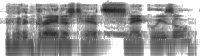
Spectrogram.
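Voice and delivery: normal talking voice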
